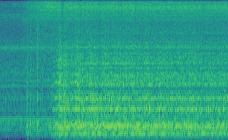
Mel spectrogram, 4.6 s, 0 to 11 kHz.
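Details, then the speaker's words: 2016 Carrier gas furnace at start-up: the main blower comes on about 23 seconds after burner ignition, settling into a smooth, even hum with no rattles or scraping, flames steady blue; normal operation. "so you probably can't hear it all too well but the the main blower did come on I think I said about 23 seconds afterburner ignition"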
